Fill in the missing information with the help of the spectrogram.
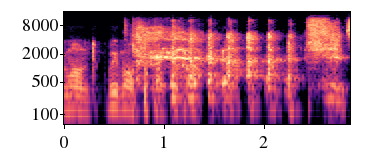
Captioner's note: laughter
